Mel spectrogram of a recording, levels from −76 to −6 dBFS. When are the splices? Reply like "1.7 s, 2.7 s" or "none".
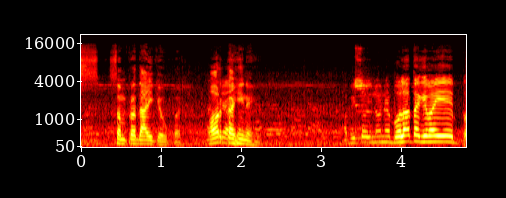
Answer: none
